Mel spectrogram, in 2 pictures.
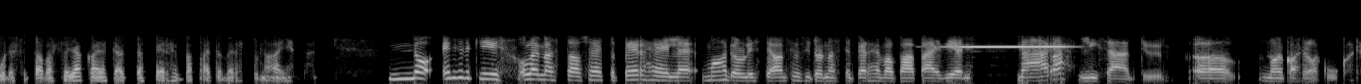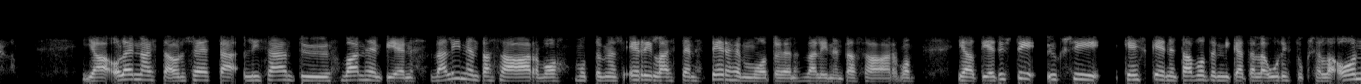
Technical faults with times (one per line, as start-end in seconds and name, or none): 0.00-27.22 G.723.1 codec
9.15-10.94 loudspeaker feedback squeal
